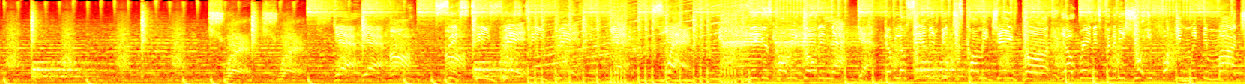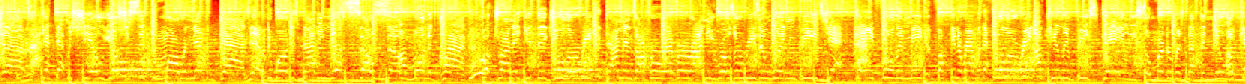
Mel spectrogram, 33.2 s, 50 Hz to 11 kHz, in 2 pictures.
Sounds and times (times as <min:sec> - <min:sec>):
Techno: 0:00.0 - 0:33.2.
